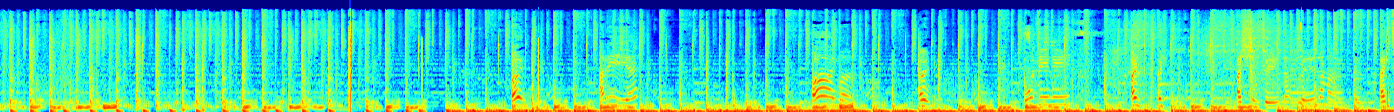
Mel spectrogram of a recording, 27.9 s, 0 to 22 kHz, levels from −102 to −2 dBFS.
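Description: At 6.96, 8.40, 10.73, 25.98 and 27.71 s, damaged data in the compressed stream produces brief blips of roughly 40 to 50 ms each. Corrupted bytes make the decoder misread those frames and lose sync until it locks onto the next valid frame header.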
